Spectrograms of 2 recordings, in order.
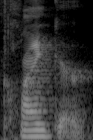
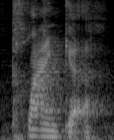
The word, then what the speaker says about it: clanker: Actually, it's not pronounced clanker. It's pronounced clanka.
